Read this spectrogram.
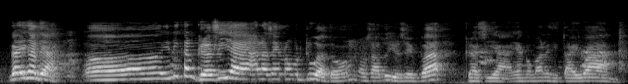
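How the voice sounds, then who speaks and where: Middle-aged man, Indonesian accent, sermon, lively questioning delivery, slightly dull sound. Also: sits high, normal speed. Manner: lively, talks straight to the congregation with asides and questions. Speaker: preacher.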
